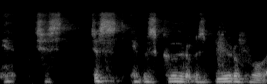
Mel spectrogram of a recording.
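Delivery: barely audible, very quiet whispering. Retelling coming back from a silent retreat to a friend: imitating own past whisper. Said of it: "why are you whispering?".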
